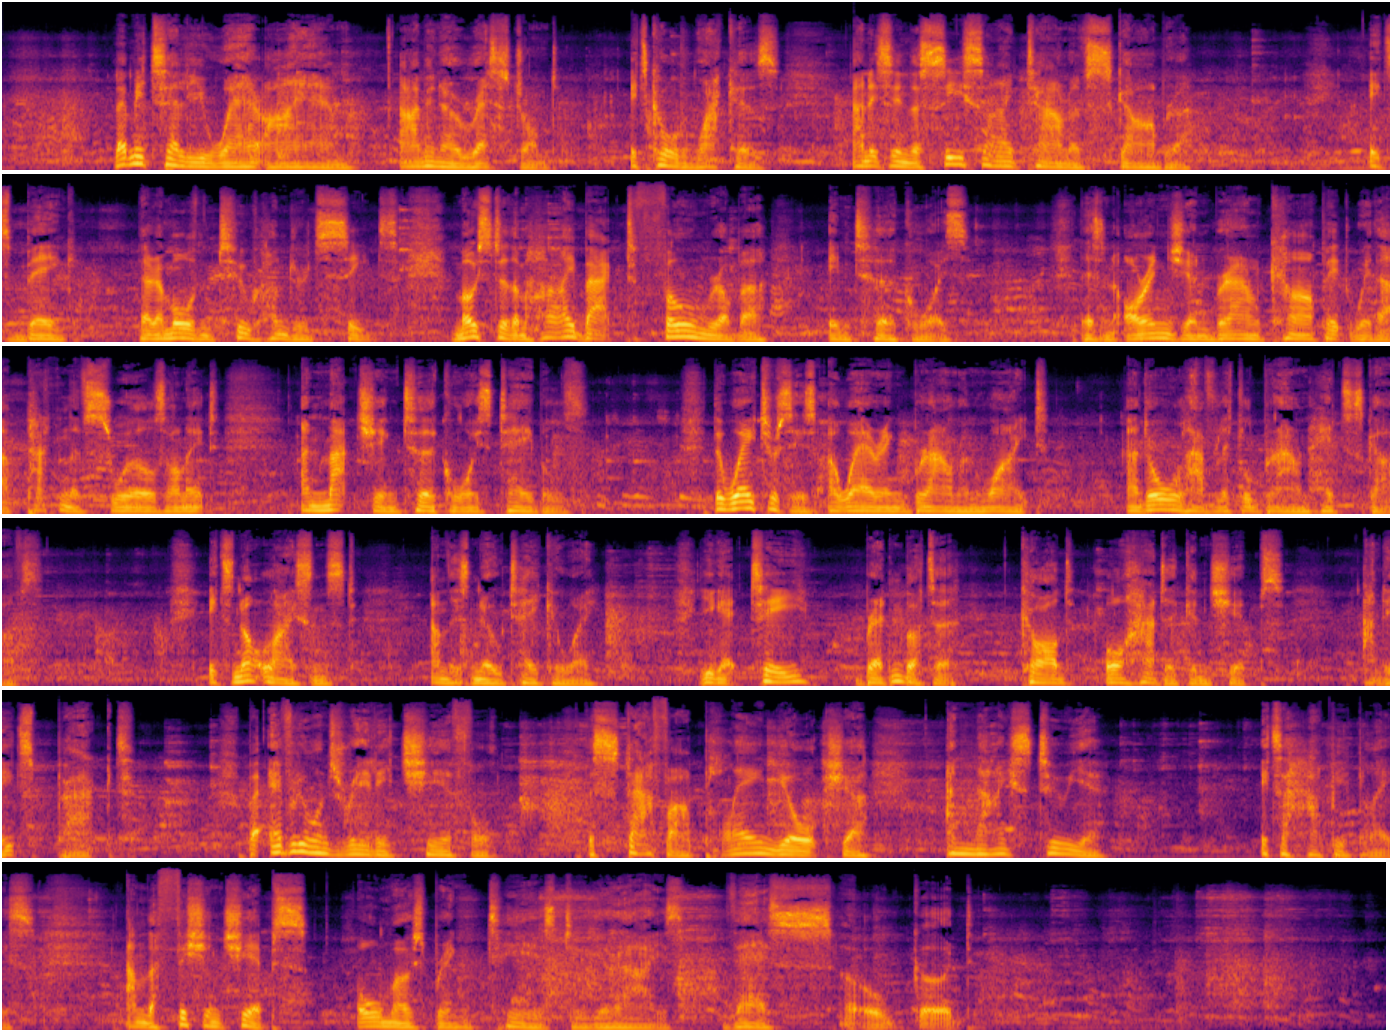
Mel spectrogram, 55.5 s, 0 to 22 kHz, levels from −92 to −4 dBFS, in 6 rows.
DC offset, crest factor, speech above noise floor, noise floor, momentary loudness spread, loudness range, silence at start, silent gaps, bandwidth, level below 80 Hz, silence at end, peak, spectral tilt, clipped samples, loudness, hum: under 0.1%; 20 dB; 28 dB; -47 dBFS; 17 LU; 4 LU; 0 s; none; 16.5 kHz; -34 dBFS; 0.45 s; 0 dBFS; -3.5 dB/octave; under 0.1%; -18 LUFS; none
